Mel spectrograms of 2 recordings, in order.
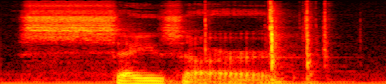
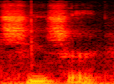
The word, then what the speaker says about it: Cesar: call him Roger okay Cesar they call it call him Cesar not Caesar uh pops out with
